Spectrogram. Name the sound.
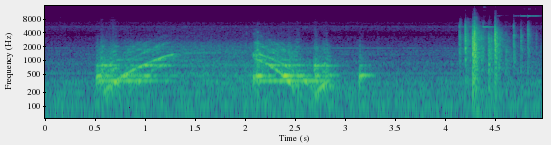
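coins dropping in Colossal Cave video game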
